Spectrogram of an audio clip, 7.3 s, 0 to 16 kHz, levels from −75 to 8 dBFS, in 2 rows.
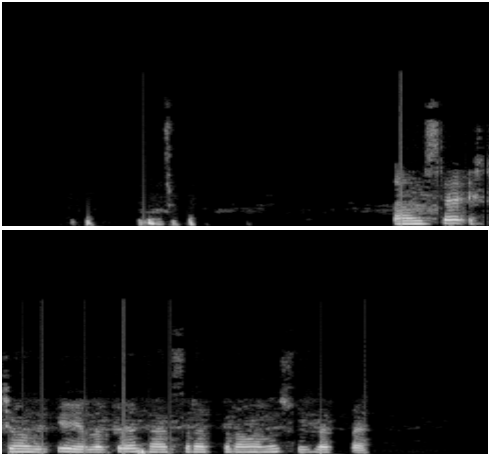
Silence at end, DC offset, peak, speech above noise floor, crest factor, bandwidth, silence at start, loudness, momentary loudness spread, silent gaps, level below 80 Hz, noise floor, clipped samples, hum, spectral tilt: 0.9 s; under 0.1%; 0 dBFS; 59 dB; 16 dB; 10.5 kHz; 0.65 s; -14 LUFS; 12 LU; none; -50 dBFS; -72 dBFS; under 0.1%; none; -6.5 dB/octave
